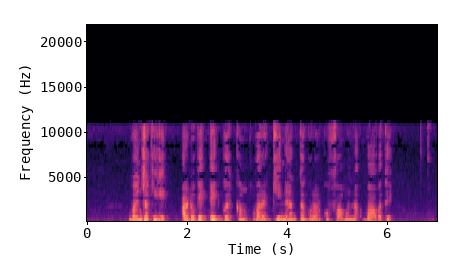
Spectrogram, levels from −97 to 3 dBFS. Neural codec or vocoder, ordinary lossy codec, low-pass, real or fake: vocoder, 44.1 kHz, 128 mel bands every 512 samples, BigVGAN v2; AAC, 48 kbps; 10.8 kHz; fake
